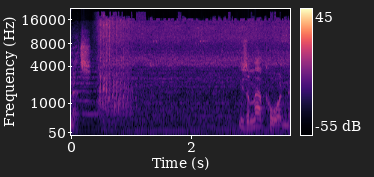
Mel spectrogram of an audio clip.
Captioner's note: horse neighing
